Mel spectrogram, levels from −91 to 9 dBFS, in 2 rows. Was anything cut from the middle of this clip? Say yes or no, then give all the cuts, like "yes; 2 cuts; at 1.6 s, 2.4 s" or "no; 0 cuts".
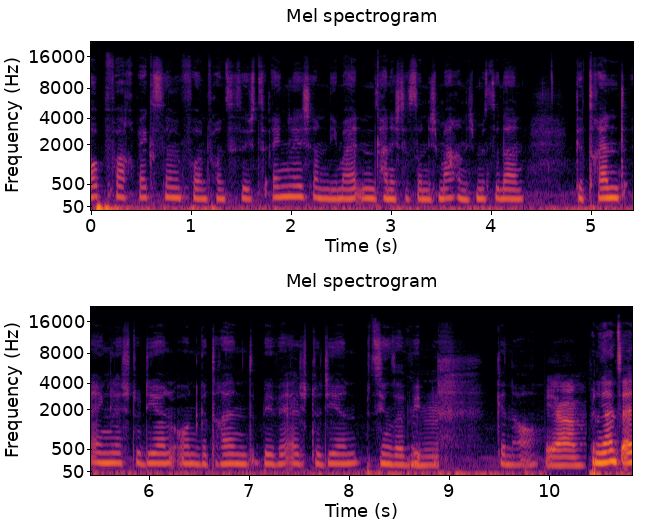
yes; 2 cuts; at 2.8 s, 8.9 s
